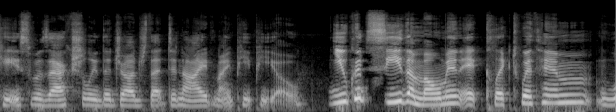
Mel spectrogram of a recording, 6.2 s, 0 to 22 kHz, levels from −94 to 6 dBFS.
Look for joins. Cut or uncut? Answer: cut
